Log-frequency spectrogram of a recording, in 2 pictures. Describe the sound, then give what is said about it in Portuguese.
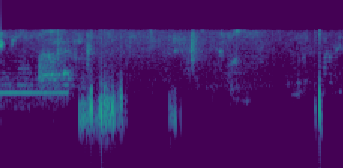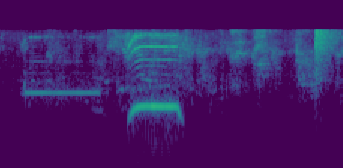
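An incoming WhatsApp video call rings as two steady electronic tones about a second long, separated by a pause. Soft bursts of handling noise and another brief pitched tone fall in between, all fairly faint. “Ó, vai aparecer a ligação aí pra você, daí você atende, mas aí não precisa desligar nenhuma.”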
